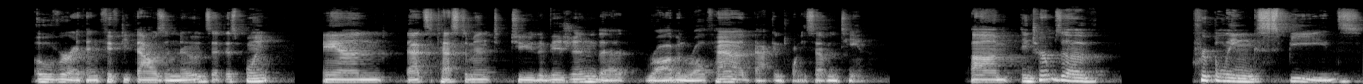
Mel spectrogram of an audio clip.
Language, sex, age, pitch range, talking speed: English, male, 20-39, 115-155 Hz, 130 wpm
